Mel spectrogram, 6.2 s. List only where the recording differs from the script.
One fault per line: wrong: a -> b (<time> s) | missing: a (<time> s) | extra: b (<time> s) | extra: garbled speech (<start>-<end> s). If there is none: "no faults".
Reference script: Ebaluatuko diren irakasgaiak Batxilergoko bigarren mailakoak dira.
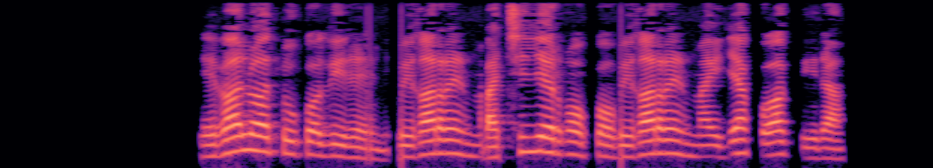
wrong: irakasgaiak -> bigarren (2.7 s)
